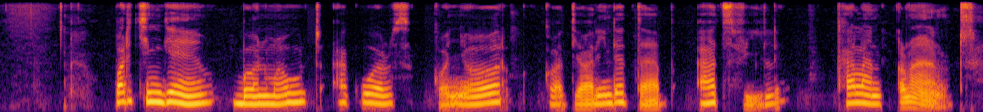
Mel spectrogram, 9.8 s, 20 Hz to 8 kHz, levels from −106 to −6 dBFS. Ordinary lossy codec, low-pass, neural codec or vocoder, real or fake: none; 7.2 kHz; vocoder, 22.05 kHz, 80 mel bands, Vocos; fake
